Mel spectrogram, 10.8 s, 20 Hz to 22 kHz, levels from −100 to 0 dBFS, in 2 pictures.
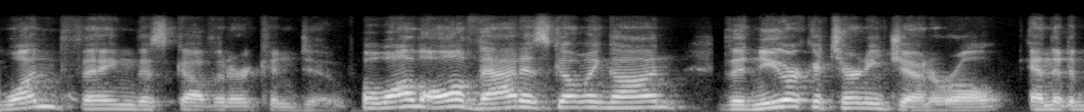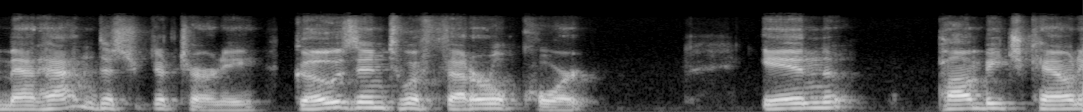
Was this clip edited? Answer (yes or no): yes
